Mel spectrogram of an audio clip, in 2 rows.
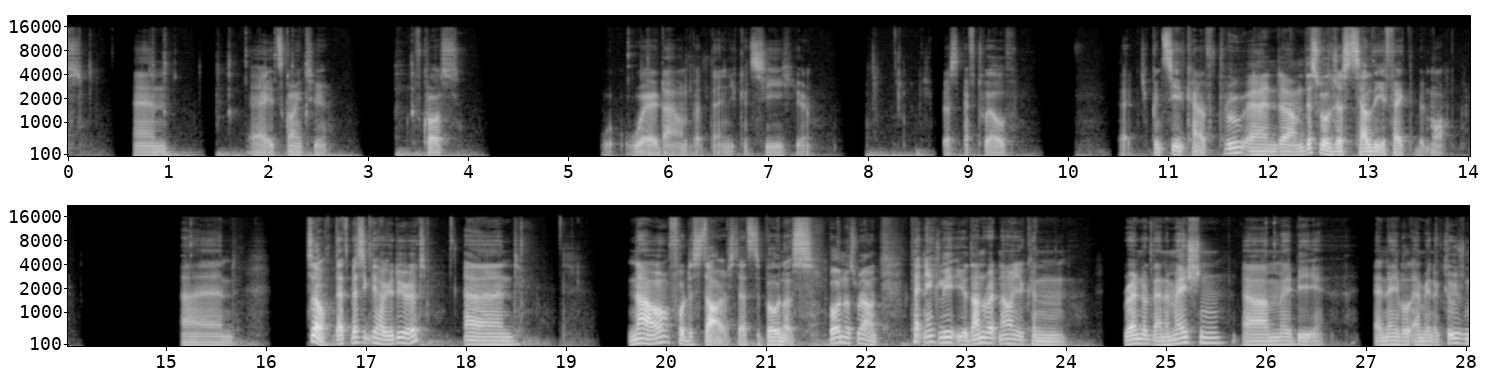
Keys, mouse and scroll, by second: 0.9 space, 1.5 space, 1.8 click, 2.3 space, 3.3 space, 3.9 click, 16.6 middle click, 17.2-17.6 scroll down 3, 17.6 middle click, 20.0 click, 23.6 scroll down 1, 23.8 middle click, 26.0 click.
